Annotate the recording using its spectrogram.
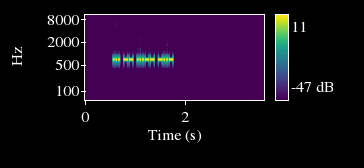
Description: Morse code, heard as a keyed tone, about 46 wpm, 700 Hz. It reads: SM3X
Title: DXCC-100 Call Signs - 4 Characters - 45wpm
